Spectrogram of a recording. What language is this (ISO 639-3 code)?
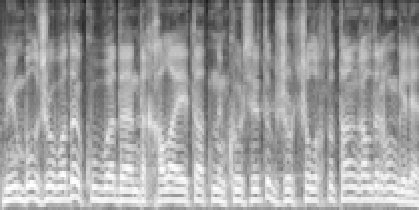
kaz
